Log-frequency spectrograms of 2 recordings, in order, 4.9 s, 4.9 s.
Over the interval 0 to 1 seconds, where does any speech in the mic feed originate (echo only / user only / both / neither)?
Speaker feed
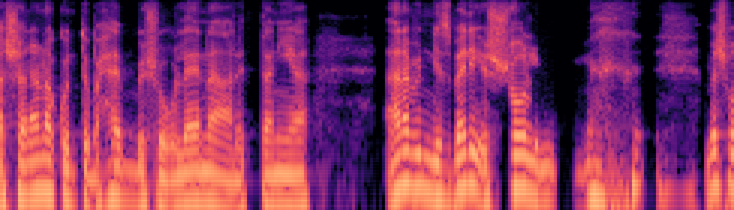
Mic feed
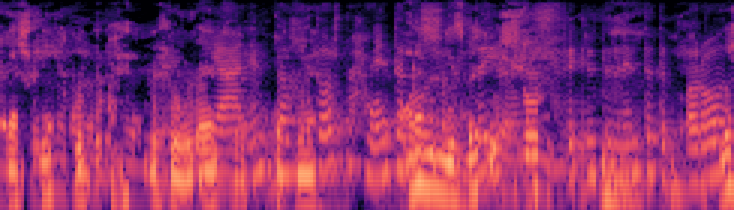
echo only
